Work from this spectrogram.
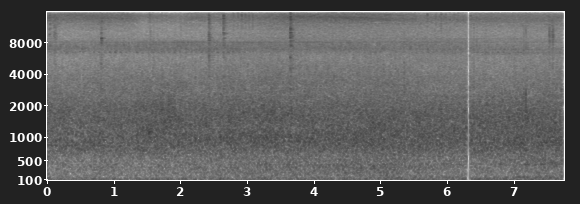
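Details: Steady roar of passing traffic and vehicles fills the whole stretch, with no animal voices heard.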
